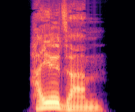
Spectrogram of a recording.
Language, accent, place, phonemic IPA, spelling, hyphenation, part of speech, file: German, Germany, Berlin, /ˈhaɪ̯lza(ː)m/, heilsam, heil‧sam, adjective, De-heilsam.ogg
- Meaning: promoting mental, moral and/or physical welfare; wholesome, healing, salubrious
